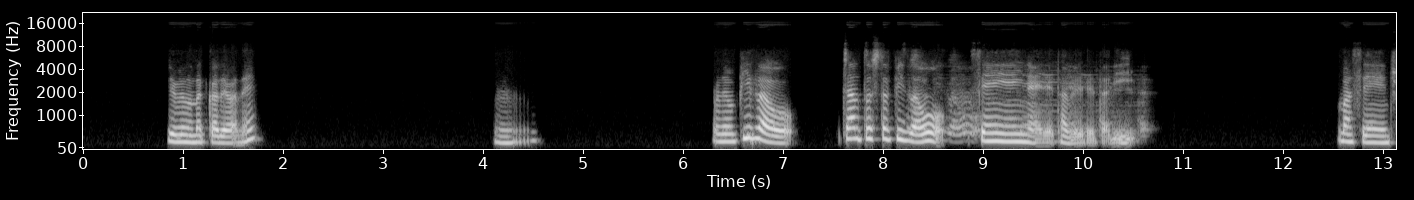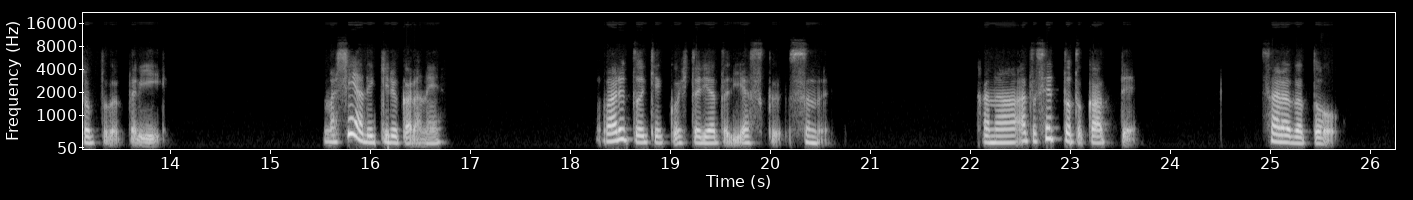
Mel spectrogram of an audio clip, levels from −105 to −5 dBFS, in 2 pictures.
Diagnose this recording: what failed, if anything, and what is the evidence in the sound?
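Call processing failed between 8.24 and 10.74 s with a feedback echo between two devices. A second device in the room replays the far end, and this microphone picks it up again. The local echo canceller only removes its own playback, so the sound returns roughly every 0.4 s, peaking at about -15 dB below the speech and growing thinner and more ringing with each pass. A spectrogram shows faint copies of each syllable stacked at that regular spacing.

At 16.17 s the Bluetooth link dropped LE Audio frames. The gap lasts 7.5 ms, which fits a single LC3 frame. The decoder filled it by reusing the previous spectrum with randomised signs, so the sound turns into a brief noisy smear instead of going silent. On a spectrogram, harmonic lines break into a short vertical band of diffuse energy. The waveform stays continuous, with a tiny patch of noise-like texture and no dropout to zero.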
